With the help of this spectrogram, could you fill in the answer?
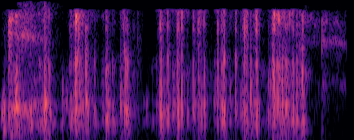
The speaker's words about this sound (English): Let me shuffle my deck.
